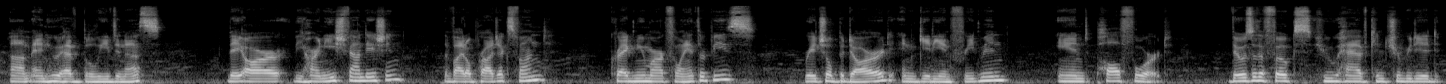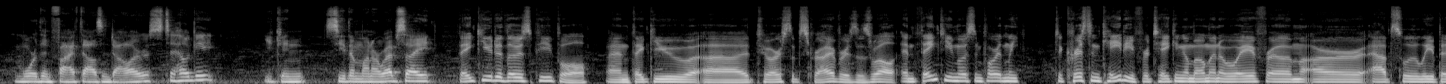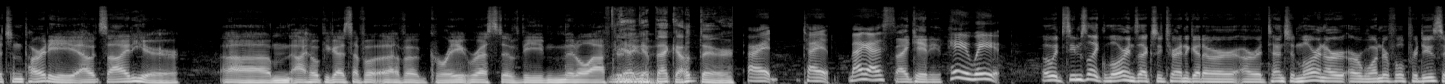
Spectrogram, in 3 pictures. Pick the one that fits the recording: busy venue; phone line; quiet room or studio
busy venue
